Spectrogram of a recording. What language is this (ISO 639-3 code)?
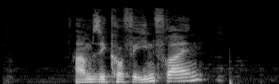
deu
